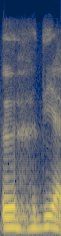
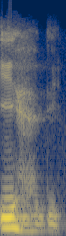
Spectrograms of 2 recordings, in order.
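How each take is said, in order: First: The opening 'i' vowel is weak and unclear. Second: The opening 'i' vowel is clear and distinct. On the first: The speaker calls it wrong. "ഇഹ്ദി അല്ല" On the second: The speaker calls it right. "ഹംസക്ക് കെസ്ർ കൊടുത്തിട്ട്"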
